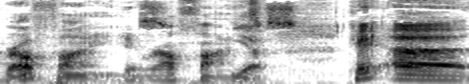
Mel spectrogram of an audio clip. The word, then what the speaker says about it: Ralph Fiennes: Playing Ramses II was Ralph Fiennes. I hope I said that right. Ralph Fiennes.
